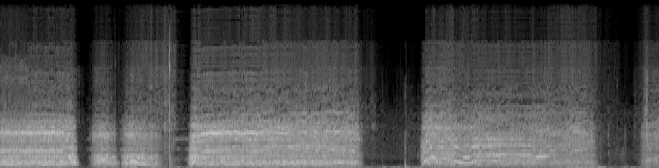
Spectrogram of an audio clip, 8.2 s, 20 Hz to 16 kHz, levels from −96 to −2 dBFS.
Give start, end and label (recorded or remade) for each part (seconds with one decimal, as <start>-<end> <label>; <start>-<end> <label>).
0.0-0.7 remade; 0.7-3.2 recorded; 3.2-5.7 remade; 5.7-7.6 recorded; 7.6-8.2 remade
